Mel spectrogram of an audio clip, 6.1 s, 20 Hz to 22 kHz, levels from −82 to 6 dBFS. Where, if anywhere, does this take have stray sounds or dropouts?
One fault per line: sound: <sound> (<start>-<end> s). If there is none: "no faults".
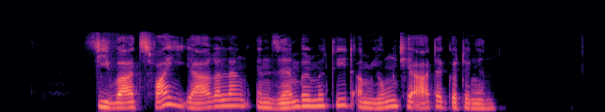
no faults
